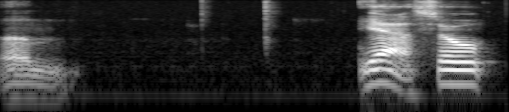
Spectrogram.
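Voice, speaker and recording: A middle-aged man with a low voice chatting casually about playing harmonica, halting and rambling with many fillers and restarts. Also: very animated, over loud music. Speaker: harmonica player giving tips. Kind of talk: casual live-stream chat.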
